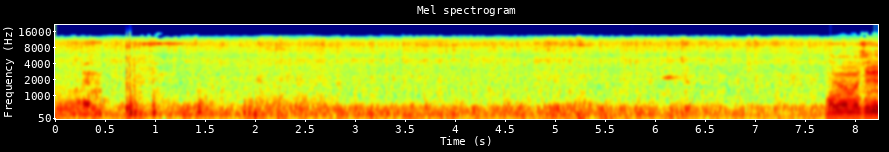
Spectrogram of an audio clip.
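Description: Water laps steadily against a small boat.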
